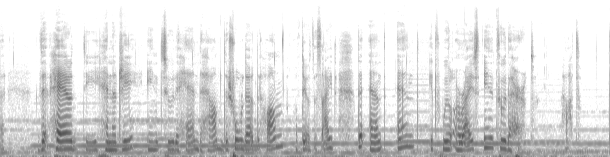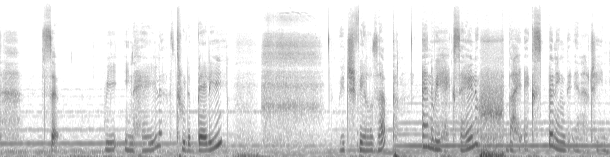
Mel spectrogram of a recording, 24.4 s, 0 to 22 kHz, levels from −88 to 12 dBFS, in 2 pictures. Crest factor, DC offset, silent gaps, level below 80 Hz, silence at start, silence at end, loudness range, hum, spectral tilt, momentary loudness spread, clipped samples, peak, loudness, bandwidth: 22 dB; under 0.1%; none; -42 dBFS; 0 s; 0 s; 8 LU; none; -5.5 dB/octave; 17 LU; under 0.1%; -12 dBFS; -33 LUFS; 18 kHz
